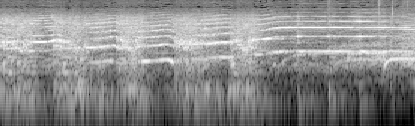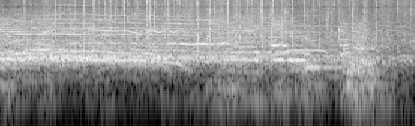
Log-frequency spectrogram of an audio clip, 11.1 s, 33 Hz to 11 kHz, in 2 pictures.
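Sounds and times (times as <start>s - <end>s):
electric guitar solo: 0.0s - 5.7s
crowd cheering: 3.1s - 11.0s.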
